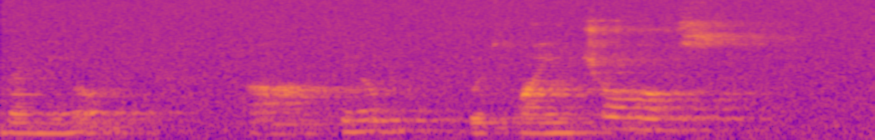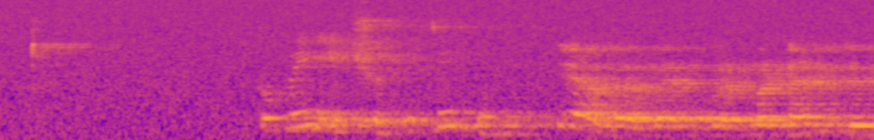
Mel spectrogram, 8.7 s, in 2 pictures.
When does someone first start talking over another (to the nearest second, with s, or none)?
none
